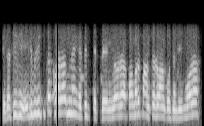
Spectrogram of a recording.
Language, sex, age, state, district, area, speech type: Odia, female, 45-60, Odisha, Sundergarh, rural, conversation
